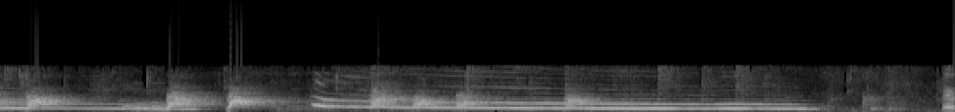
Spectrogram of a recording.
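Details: Three Siberian Huskies, among them Simba, coaxed to howl on cue. Long sustained tonal howls slide slowly downward, overlapping voices, broken by short rough yips and barks, with a brief sharp bark at the end.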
